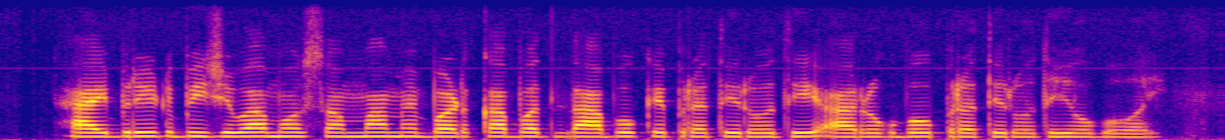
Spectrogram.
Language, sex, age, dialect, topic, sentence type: Magahi, female, 18-24, Southern, agriculture, statement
